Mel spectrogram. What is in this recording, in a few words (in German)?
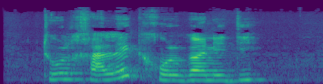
paschtu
